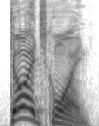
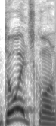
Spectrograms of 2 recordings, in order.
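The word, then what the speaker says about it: Dogecoin: influencers on Twitter and Dodge Coin or Dodge Coin Deutsche coin what have you how do you pronounce that d-o-g-e coin and so that has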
